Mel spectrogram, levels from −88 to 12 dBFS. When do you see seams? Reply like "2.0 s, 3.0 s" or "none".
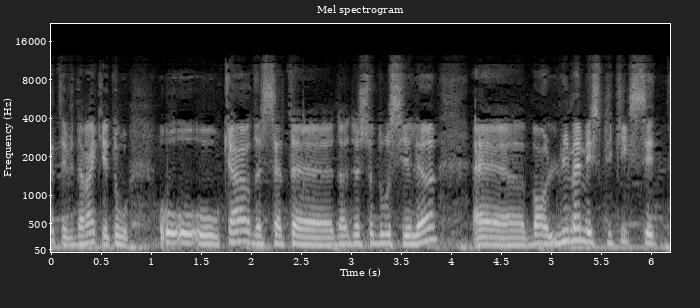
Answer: none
